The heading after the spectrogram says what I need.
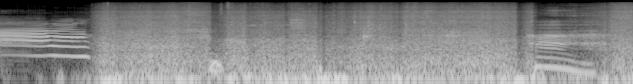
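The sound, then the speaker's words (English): Wind rushes and buffets across the microphone in a loud, steady roar that masks everything else, with voices speaking briefly at the start and again near the end. “And the wind. Wind feels good.”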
